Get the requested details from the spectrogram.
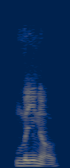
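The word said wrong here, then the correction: Iino: I think Eno. It's actually it's I, double I. Nana C. Eno.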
